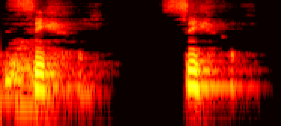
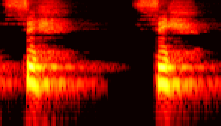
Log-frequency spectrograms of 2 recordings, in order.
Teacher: দেখুন, অনেক সময় আমরা এই অর্থাৎ কোনো শব্দের শেষে আসলে তখন ওয়াকফ করার সময় কে ভালো করে উচ্চারণ করি না। তো যখন আপনি রর উপর ওয়াকফ করবেন তখন এই রটাও কিন্তু সেখানে আপনার উচ্চারণ আসতে হবে, সিহর সিহর, অর্থাৎ লাস্টে রর উচ্চারণটা একটু হতে হবে। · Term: র সাকিন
